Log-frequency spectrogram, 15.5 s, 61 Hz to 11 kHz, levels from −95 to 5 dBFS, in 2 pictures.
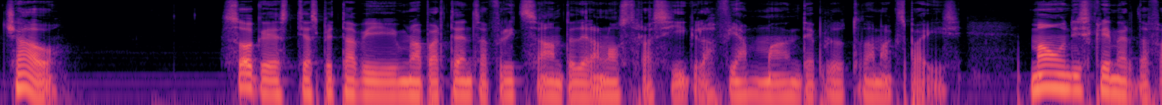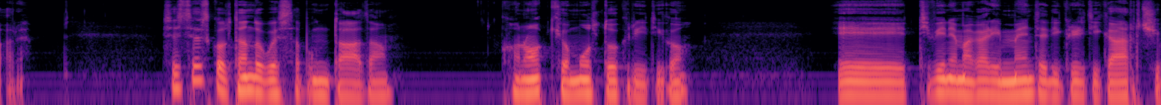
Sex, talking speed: male, 150 wpm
